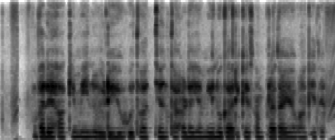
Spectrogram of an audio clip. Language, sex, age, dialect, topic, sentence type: Kannada, male, 18-24, Mysore Kannada, agriculture, statement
